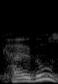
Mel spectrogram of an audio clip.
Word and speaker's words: Kogel: Now, not being born and bred in Ballarat, I'm not sure how to pronounce this one. Is it Kogels or Coghills?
